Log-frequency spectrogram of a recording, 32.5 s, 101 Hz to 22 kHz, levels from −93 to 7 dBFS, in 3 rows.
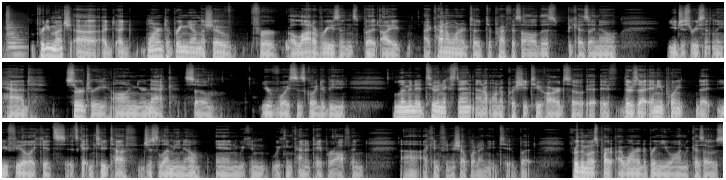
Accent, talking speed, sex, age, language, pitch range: American, 205 wpm, male, 30-49, English, 75-95 Hz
